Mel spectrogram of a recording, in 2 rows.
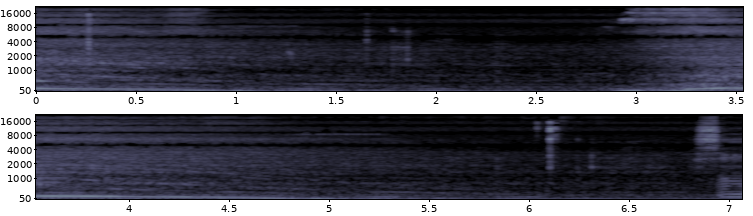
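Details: Mercedes CLK 320 V6 that bogged and would not accelerate, just after the air flow meter (MAF sensor) was replaced: the engine revs up cleanly and settles back without stumbling or bogging. Smooth, healthy acceleration.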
